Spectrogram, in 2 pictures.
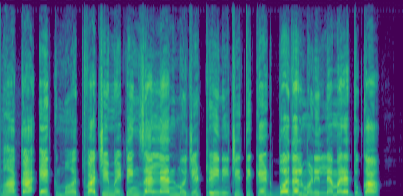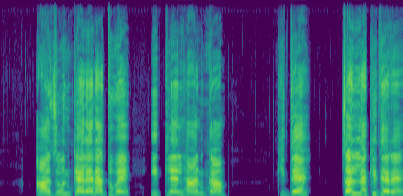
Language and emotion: Goan Konkani, angry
